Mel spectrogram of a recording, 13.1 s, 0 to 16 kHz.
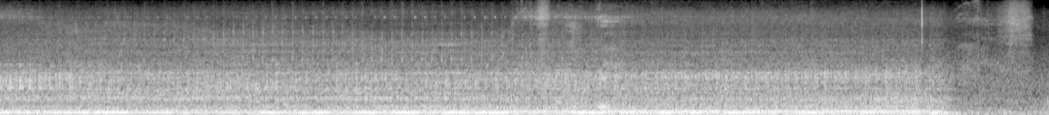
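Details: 2019 Honda Gold Wing automatic, six-cylinder, after falling on its right side: steady idle with a faint uneven tapping over the low rumble, noise from the right side; cause unclear.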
